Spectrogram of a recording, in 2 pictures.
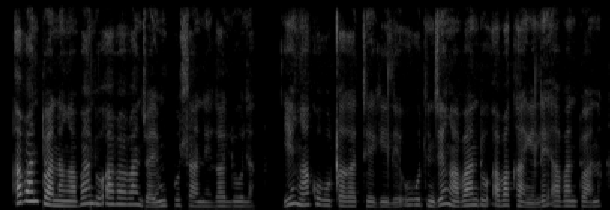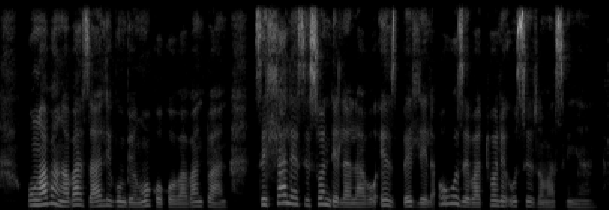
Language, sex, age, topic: North Ndebele, female, 25-35, health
